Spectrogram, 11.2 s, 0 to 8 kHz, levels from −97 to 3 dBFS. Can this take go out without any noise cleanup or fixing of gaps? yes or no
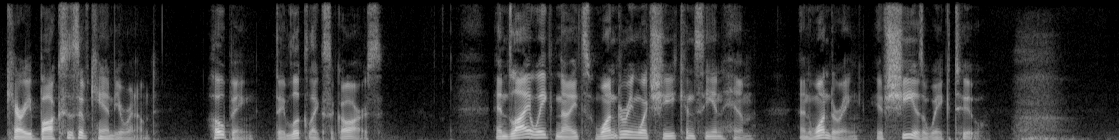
no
